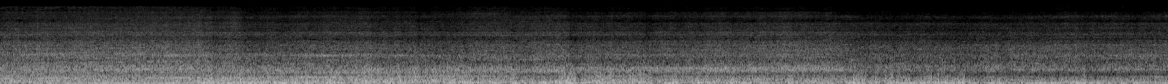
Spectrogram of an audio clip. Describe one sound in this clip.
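Heavy tyres crunch over rough dirt.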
